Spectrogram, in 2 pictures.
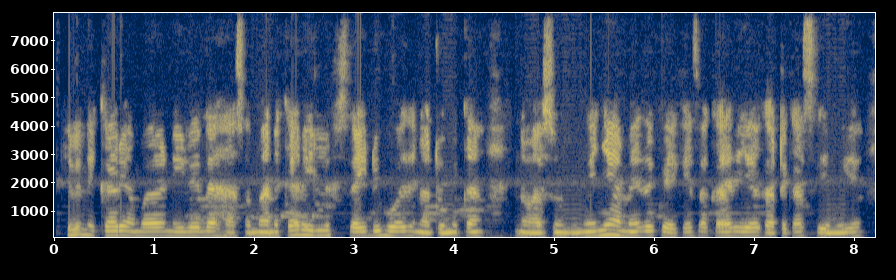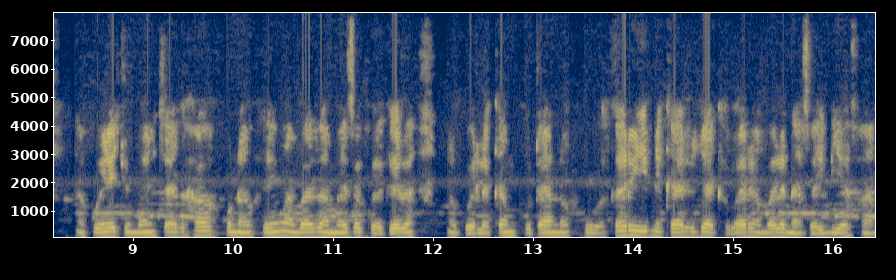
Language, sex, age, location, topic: Swahili, male, 25-35, Nakuru, finance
